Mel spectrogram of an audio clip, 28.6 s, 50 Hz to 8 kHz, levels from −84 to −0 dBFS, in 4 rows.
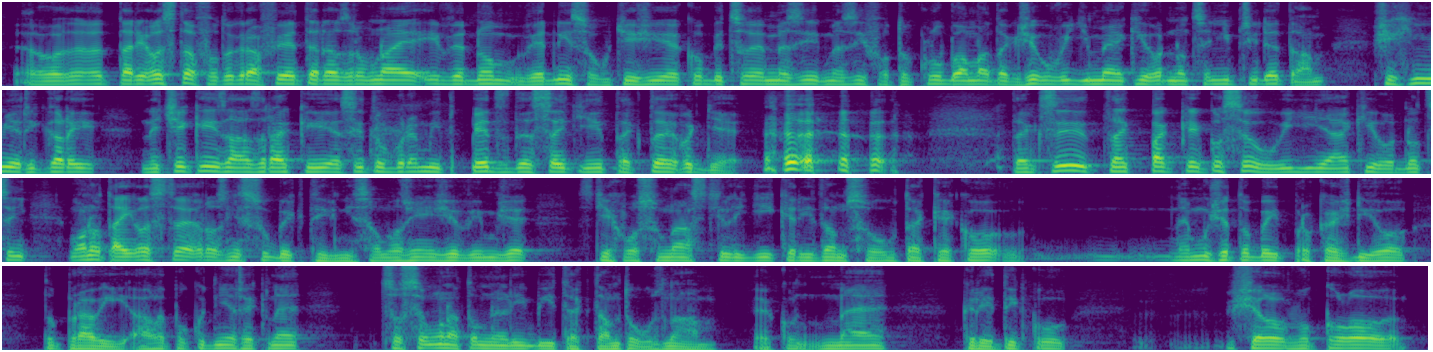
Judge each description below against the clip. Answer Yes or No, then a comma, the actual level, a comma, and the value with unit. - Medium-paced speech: No, fast, 200 wpm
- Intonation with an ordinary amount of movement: Yes, average, 3.3 semitones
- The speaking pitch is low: Yes, low, 125 Hz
